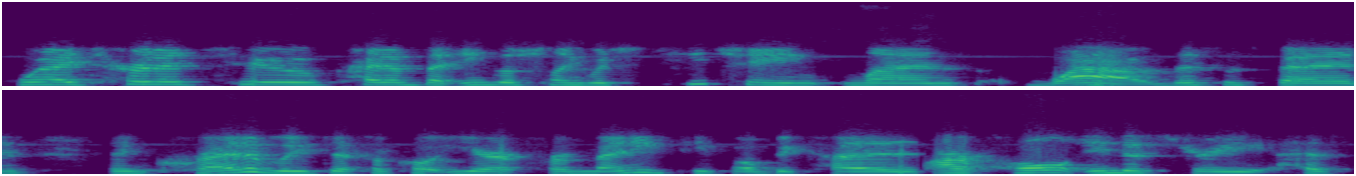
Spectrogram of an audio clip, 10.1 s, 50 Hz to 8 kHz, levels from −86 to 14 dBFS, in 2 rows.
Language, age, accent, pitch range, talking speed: English, 30-49, American, 190-250 Hz, 165 wpm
